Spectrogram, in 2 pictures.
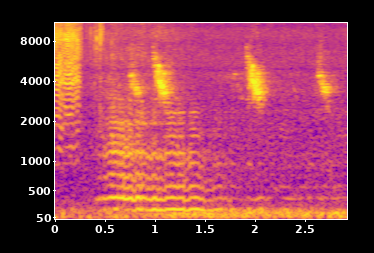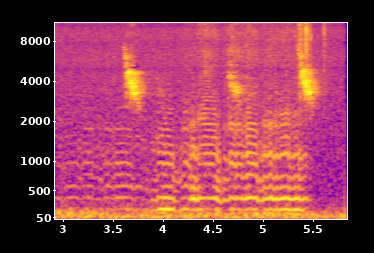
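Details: Bumblebees foraging in a garden in the morning, a low steady buzz with harmonic bands rising and falling as the insects move, while thin descending bird chirps sound repeatedly in the background.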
